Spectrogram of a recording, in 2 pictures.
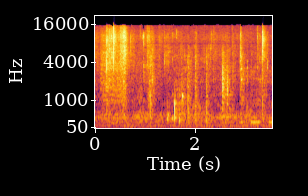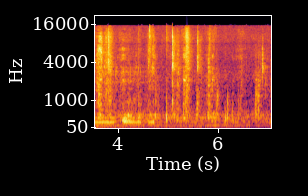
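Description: A person chewing a mouthful of burger close to the microphone: irregular wet mouth clicks and smacks. A few short, low hums come in the middle.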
